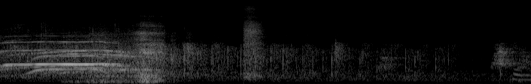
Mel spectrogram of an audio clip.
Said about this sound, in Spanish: por favor, denle un aplauso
